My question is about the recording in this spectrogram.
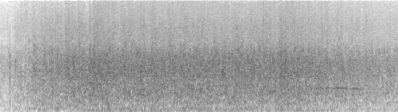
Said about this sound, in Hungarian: Taps a meghívottaknak.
